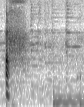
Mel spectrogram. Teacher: termasuk konsonan labiodental dibaca renggang termasuk konsonan kesser atau fricative dan juga termasuk konsonan oral Kemudian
